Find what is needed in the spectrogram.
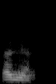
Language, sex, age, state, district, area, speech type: Odia, male, 45-60, Odisha, Jajpur, rural, conversation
